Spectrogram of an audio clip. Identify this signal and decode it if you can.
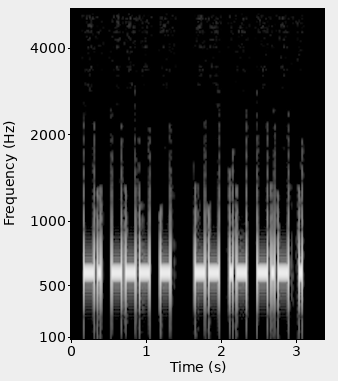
Morse code, heard as a keyed tone, about 26 wpm, 600 Hz. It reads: NOT MAKE
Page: Never 26wpm | CW med Gnister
